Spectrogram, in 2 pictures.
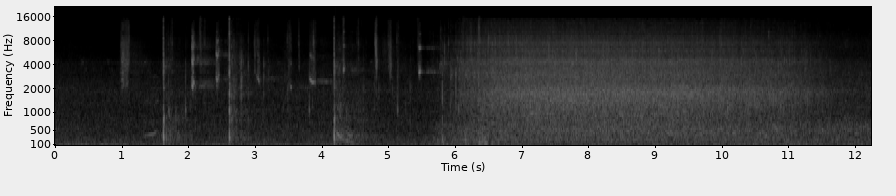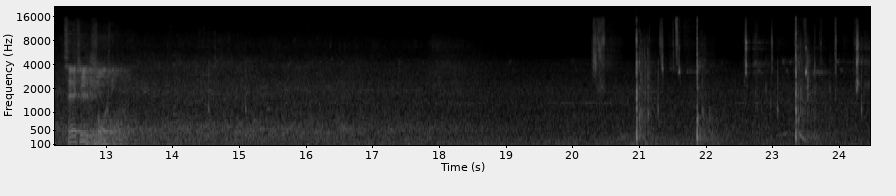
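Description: A tennis ball is struck back and forth with sharp pops of rackets.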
